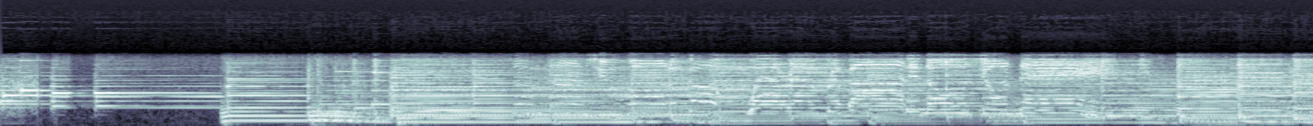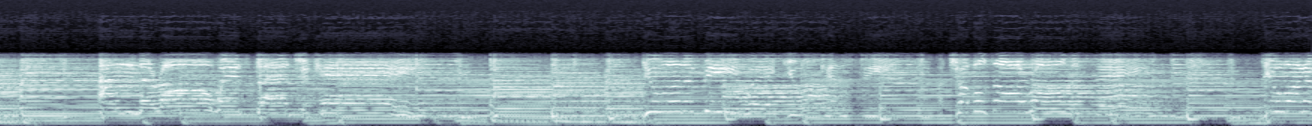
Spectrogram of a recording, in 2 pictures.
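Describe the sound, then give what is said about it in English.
Full, steady instrumental closing music for the show Mike and the Mic, with dense melodic and harmonic layers and a solid low end, playing loudly and continuously for about twenty seconds with no voices. “I want to finish off the show with a little music and say to all my listeners, thank you guys, and thank you all for coming in.”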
